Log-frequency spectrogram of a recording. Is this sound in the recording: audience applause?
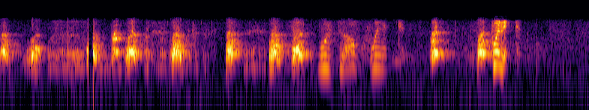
no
